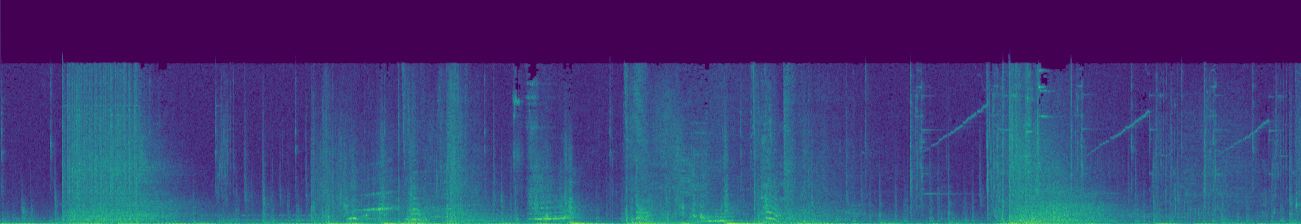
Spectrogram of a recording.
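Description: Gunfire in the video game Control, bursts of shots with sharp broadband cracks around two and twelve seconds over a constant game ambience, with mechanical clicks and creaks between them.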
